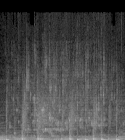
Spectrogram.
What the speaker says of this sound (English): Then we add our water.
